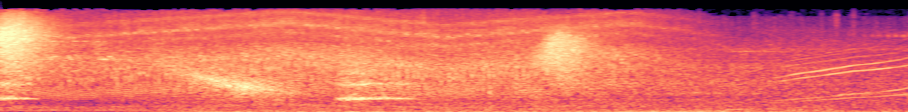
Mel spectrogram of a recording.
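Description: Cartoon truck driving sound effects: a low steady engine hum with a falling whoosh about every three seconds as the truck passes, then a set of rising tones near the end.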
